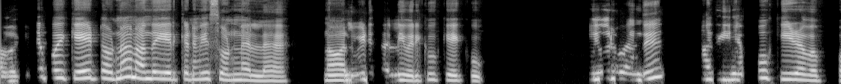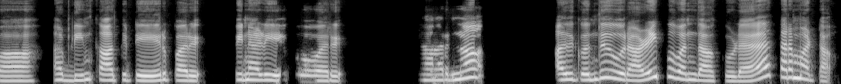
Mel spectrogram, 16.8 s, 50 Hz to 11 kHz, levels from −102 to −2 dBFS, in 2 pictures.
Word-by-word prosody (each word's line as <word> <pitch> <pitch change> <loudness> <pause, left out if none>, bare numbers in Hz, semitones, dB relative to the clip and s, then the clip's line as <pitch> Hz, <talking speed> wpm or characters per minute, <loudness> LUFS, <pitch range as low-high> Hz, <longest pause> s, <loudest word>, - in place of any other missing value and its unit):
அவகிட்ட 180 - -7
போய் 300 -1 +2
கேட்டோனா, 280 +2 +4
நான் 265 -1 +3
தான் 260 -1 +5
ஏற்கனவே 245 +1 -1
சொன்னேன்ல. 215 -4 -1 0.6
4 205 0 +2
வீடு 240 - -3
தள்ளி 205 +1 -2
வரைக்கும் 210 +4 -4
கேக்கும். 195 -3 -1 1.1
இவரு 270 +3 -1
வந்து, 225 +3 -1 0.6
அது 235 -1 -5 0.2
எப்போ 295 +6 -8 0.2
கீழ 240 -1 +3
வப்பா? 190 -1 -3 0.5
அப்படின்னு 205 +2 -2
காத்துட்டே 210 -2 +2
இருப்பாரு. 200 -3 +1 0.4
பின்னாடியே 215 -3 +2 0.2
போவாரு. 190 -2 -1 0.9
யாருனா 220 +6 +1 0.9
அதுக்கு 230 -1 +1
வந்து 245 +7 +1
ஒரு 225 -3 +3
அழைப்பு 340 - +4
வந்தா 220 -4 +2 0.2
கூட 175 -1 -2 0.4
தரமாட்டா. 255 - +2
220 Hz, 110 wpm, -20 LUFS, 200-250 Hz, 1.1 s, தான்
